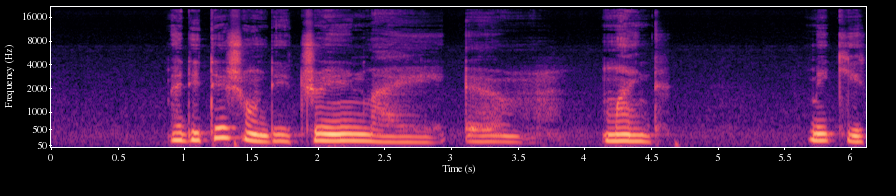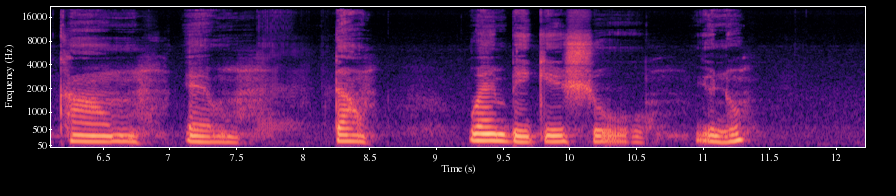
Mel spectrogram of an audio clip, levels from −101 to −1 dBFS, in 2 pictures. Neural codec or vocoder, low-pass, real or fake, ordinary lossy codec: none; none; real; none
